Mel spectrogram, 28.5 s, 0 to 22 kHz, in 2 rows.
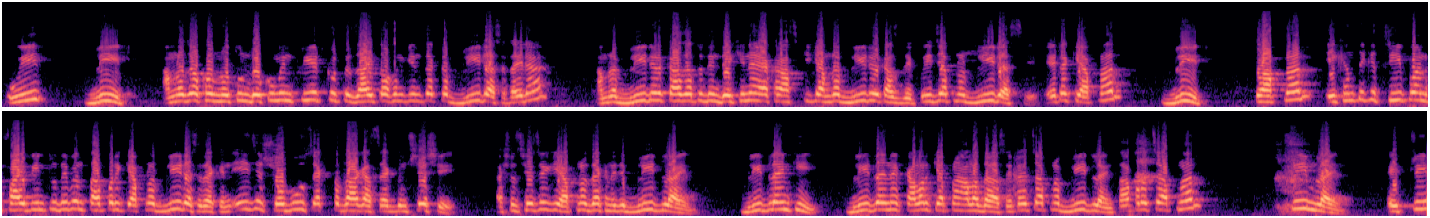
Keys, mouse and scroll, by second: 2.2 click, 7.6-9.1 drag, 11.4 click.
